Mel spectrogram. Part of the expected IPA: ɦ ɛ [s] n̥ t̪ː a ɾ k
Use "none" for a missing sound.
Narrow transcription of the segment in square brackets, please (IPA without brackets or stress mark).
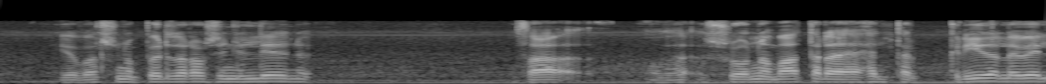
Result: none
